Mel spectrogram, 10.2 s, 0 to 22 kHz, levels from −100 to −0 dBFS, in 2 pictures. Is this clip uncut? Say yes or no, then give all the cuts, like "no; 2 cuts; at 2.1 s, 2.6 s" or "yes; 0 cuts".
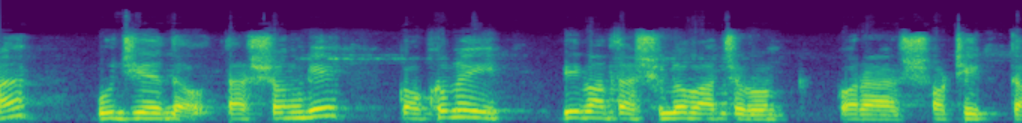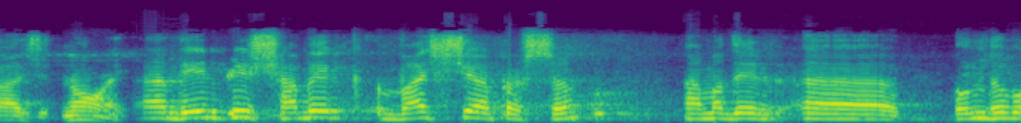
no; 1 cut; at 5.8 s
